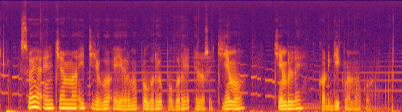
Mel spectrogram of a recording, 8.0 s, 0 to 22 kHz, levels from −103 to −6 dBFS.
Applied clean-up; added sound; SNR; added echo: none; Electric guitar / Strum + Wind instrument, woodwind instrument; 20 dB; none.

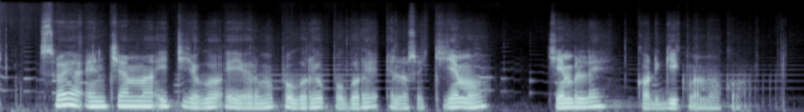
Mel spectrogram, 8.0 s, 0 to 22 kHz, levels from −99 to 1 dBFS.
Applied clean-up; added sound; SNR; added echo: neural mask model RNNoise.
